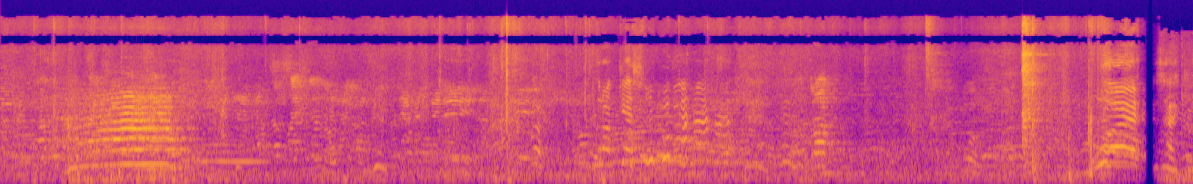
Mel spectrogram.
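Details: A cow that slipped and broke its leg moos in long, rising harmonic calls early on, followed by lively chatter and shouting from a crowd of people. There are brief squeaky sounds near the end.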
